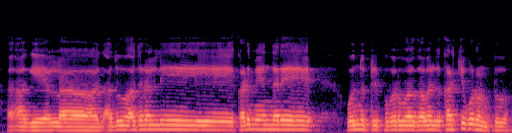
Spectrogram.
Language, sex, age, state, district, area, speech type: Kannada, male, 60+, Karnataka, Udupi, rural, spontaneous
